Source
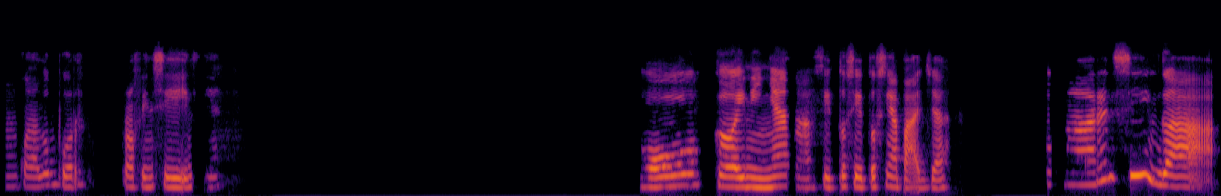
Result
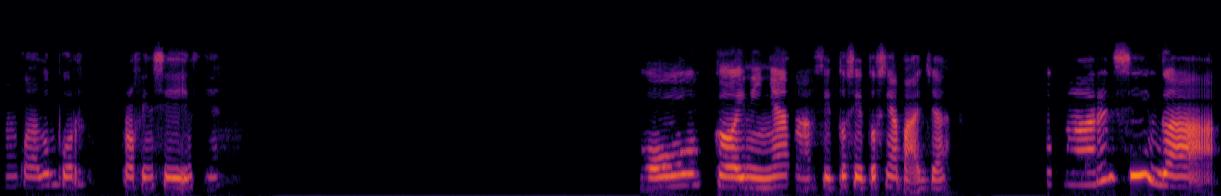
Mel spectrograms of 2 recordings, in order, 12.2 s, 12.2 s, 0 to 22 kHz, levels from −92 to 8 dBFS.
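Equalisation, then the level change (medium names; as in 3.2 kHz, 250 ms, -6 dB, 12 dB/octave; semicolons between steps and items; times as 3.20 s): static phaser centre 720 Hz, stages 6; 0.0 dB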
